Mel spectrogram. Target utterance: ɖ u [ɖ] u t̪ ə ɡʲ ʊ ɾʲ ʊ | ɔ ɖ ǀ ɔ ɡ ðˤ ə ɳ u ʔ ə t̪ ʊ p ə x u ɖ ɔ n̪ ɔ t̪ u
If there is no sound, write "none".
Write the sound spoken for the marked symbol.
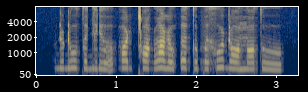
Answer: ɖ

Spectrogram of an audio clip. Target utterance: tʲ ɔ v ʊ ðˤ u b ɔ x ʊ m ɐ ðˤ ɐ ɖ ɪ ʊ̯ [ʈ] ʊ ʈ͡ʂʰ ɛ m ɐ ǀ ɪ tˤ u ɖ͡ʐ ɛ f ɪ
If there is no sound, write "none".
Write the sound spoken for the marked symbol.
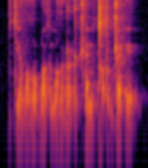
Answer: ʈ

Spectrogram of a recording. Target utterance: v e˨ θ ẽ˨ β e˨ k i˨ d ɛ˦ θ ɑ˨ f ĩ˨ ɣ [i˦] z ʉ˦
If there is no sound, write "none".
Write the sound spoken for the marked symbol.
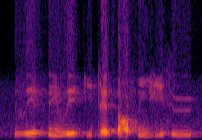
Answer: i˦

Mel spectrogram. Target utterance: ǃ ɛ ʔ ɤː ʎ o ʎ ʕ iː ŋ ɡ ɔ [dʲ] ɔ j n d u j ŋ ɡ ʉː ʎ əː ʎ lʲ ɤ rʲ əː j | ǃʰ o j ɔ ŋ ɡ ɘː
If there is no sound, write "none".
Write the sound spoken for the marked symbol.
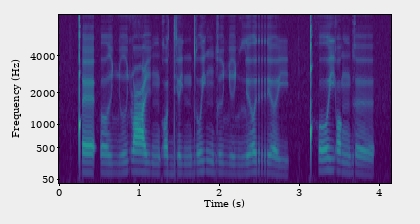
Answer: dʲ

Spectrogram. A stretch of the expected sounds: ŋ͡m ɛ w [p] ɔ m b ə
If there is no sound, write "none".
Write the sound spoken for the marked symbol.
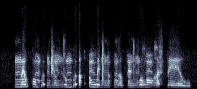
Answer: k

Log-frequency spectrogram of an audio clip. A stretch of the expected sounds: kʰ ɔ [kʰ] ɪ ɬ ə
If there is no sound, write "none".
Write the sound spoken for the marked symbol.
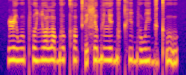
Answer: kʼ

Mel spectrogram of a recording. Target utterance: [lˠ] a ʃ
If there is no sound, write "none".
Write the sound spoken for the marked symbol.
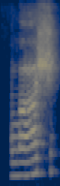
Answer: lˠ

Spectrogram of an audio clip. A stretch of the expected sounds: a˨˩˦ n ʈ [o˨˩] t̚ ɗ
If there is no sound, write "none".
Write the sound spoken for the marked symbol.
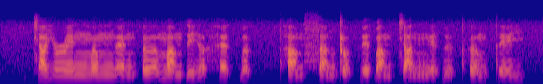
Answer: o˨˩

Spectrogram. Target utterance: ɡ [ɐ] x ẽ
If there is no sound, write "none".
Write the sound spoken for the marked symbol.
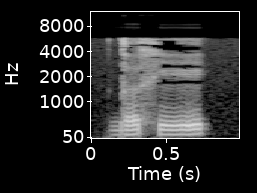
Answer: ɐ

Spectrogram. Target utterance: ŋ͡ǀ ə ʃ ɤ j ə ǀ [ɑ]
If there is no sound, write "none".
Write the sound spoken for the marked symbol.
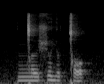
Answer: ɔ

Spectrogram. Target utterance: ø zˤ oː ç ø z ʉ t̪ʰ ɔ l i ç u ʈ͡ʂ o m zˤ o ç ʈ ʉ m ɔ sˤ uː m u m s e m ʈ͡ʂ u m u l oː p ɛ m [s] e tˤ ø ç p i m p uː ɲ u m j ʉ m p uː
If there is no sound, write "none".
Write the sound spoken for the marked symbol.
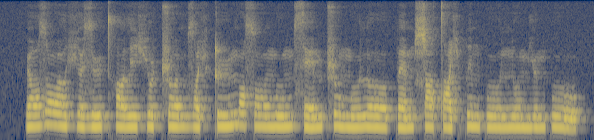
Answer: ɕ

